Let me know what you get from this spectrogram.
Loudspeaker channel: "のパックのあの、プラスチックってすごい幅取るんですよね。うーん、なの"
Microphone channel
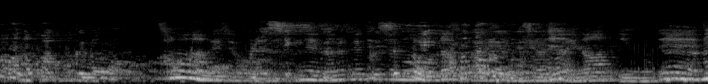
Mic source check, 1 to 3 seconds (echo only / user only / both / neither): both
